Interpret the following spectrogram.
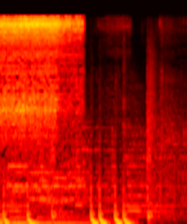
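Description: Pressure cooker whistling: steam escapes through the weight valve as a loud hiss that cuts off about a second in, the sign that the cooker has come up to pressure. A few light knocks follow.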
